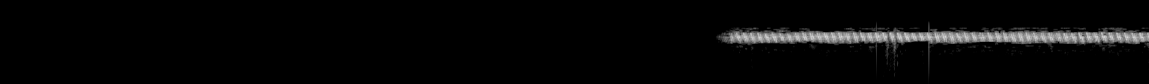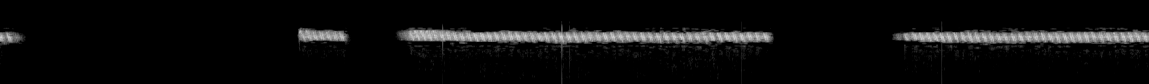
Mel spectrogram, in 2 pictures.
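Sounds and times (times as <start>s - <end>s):
domestic canary trilling: 7.2s - 11.8s, 14.5s - 19.2s, 20.4s - 22.9s.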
